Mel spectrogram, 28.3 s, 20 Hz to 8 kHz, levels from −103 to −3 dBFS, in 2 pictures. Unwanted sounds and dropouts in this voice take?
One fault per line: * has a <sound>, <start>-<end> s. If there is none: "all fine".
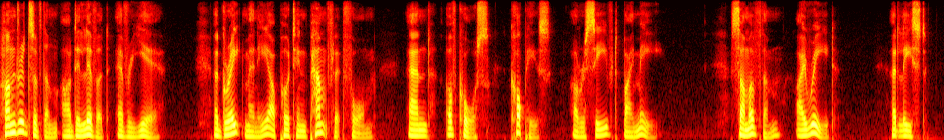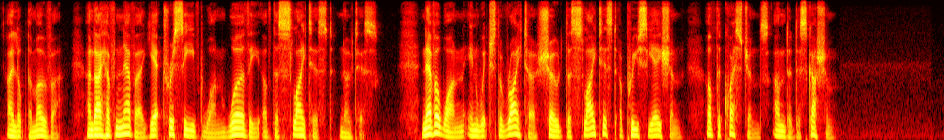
all fine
